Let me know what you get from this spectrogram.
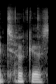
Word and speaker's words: tuchus: My tuchus. – Say that again. – Tuchus. – You're saying it wrong. – How do I say it? – Tuchus.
